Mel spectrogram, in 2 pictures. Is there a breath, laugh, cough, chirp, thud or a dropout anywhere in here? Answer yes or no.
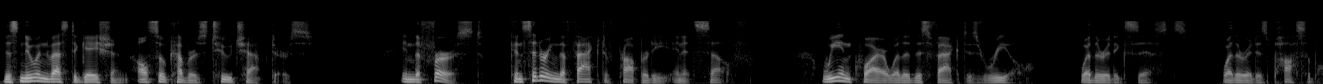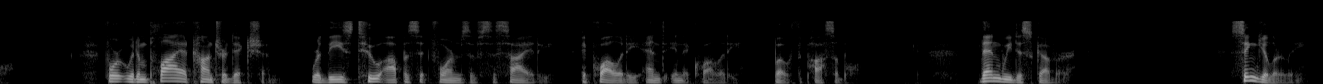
no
